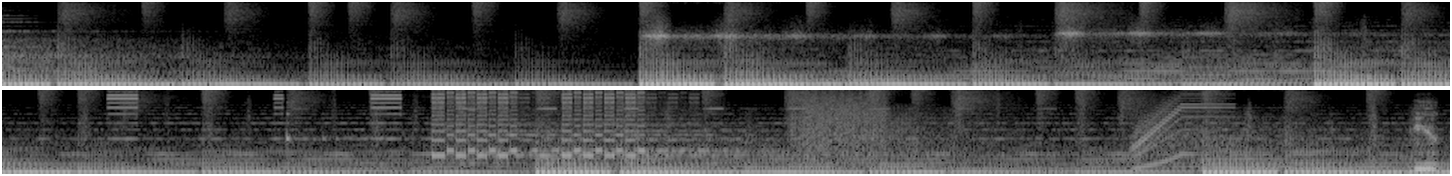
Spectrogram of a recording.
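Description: A Metal Gear Solid codec call rings in repeated electronic trilling bursts over steady game background music, loud and close, with no voices.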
